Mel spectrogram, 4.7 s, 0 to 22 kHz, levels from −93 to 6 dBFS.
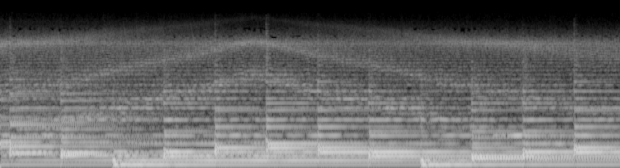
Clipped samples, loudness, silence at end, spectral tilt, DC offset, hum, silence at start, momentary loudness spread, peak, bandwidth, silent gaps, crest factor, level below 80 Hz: under 0.1%; -16 LUFS; 0 s; -6.5 dB/octave; under 0.1%; none; 0 s; 2 LU; -2 dBFS; 11 kHz; none; 12 dB; -42 dBFS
